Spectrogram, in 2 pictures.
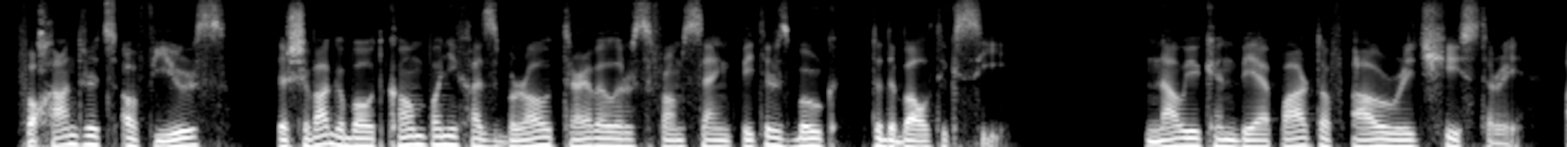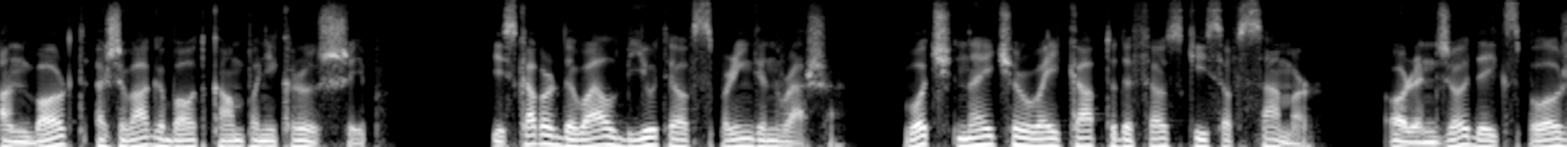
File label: Russian Generic English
